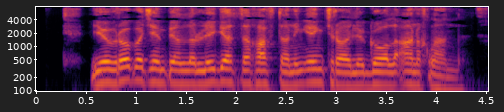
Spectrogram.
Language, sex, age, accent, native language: Uzbek, male, 19-29, Qashqadaryo, Uzbek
